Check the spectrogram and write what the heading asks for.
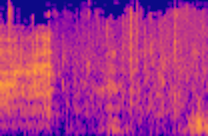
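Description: Domestic pigs grunting and chomping as they feed. A loud, harsh grunt comes in the first half-second, followed by quieter munching and snuffling.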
